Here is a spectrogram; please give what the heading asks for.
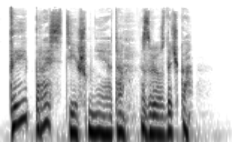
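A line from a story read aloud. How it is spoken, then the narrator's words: Muttered, life-creator. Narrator (Russian): пробормотал жизнетворец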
